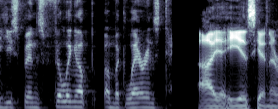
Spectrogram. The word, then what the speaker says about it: McLaren: spends filling up a McLaren's tank okay so this part pisses me off because he says the name wrong like eight times in a row it's not McLaren it's McLaren okay so that's how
